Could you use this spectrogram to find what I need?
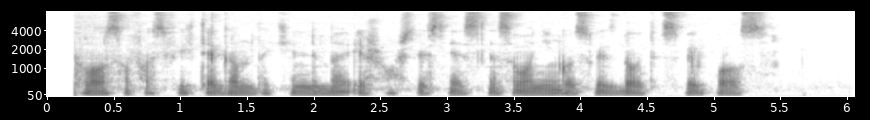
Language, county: Lithuanian, Vilnius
